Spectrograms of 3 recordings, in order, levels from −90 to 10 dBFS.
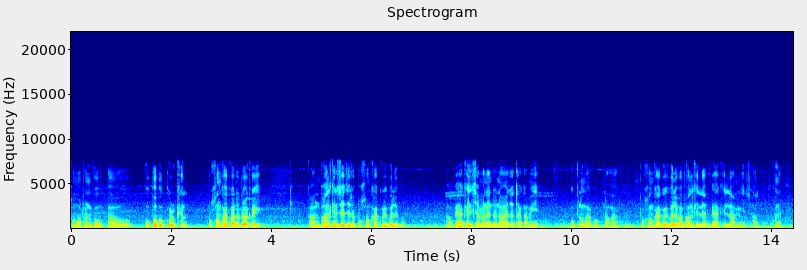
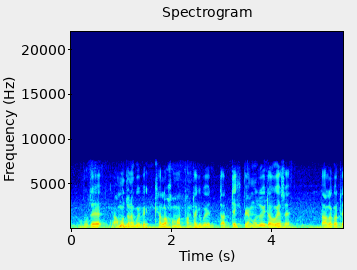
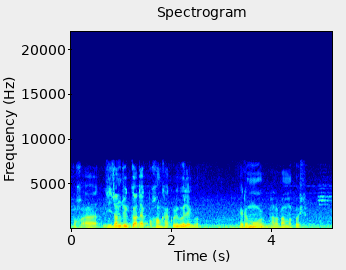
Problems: constant background noise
